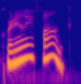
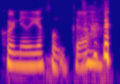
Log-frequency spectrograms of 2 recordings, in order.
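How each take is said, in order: First: The surname ends on the consonant sound. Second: The surname ends with an extra vowel sound. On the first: The speaker calls it wrong. "My entire childhood, I was like, yeah" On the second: The speaker calls it right. "So it's Cornelia Funke"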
